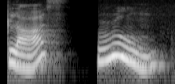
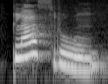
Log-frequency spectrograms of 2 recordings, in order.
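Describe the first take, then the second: First: "Classroom" split as class, room; syllable by syllable. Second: Said in the usual way. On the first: Shown as a demonstration. Teacher has class repeat, "Classroom" broken in two. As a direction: clear pause between the halves of "Classroom". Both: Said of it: "टू syllables में divide".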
